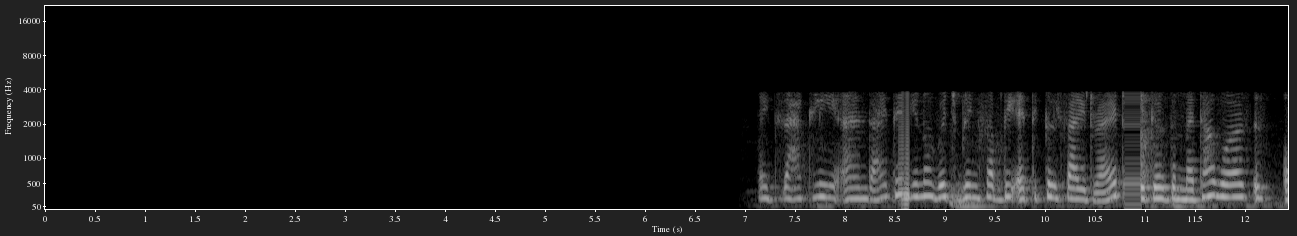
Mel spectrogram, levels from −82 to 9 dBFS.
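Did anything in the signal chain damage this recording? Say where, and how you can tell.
Yes, in the network stage. Packet loss with last packet repeated appears at 8.54 to 8.64 s, between "and I" and "you know which brings", and at 10.8 to 10.96 s after "the ethical side right". Repeated chunks buzz near 100 Hz, fitting 10 ms packets.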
